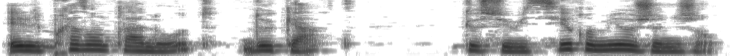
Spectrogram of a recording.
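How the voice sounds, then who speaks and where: A woman narrating a classic novel as an audiobook reader, with clear, even delivery. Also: mid-range voice, moderate pace.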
